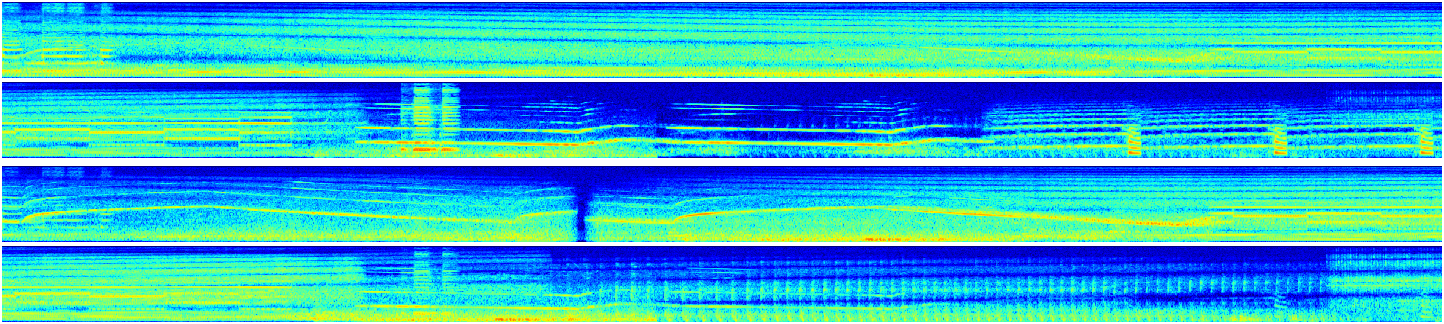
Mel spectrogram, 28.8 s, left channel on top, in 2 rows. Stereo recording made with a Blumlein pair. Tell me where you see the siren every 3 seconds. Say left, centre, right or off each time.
right, right, right, right, centre, centre, left, left, left, left.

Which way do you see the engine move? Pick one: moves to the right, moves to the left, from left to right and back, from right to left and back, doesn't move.
moves to the right.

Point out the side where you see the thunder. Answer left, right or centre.
right.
